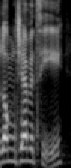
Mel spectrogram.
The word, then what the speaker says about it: longevity: now you're lost longevity someone was saying that like with longevity like there's two G's in it but longevity that's if you're saying it wrong if you're saying longevity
